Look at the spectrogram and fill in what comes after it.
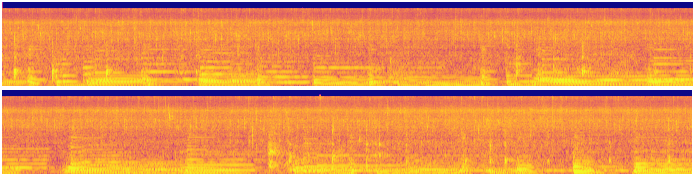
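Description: Coarsely ground green chili paste frying in hot oil in a stainless steel pan, a steady sizzle. Background music with held notes changing every second or so plays under it.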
